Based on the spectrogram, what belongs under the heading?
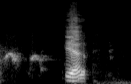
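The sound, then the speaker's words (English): A small Jack Russell terrier named JJ gives two soft, high whines followed by a single loud, sharp yap, then quiet. “It's a dog. It's a Jack Russell dog.”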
